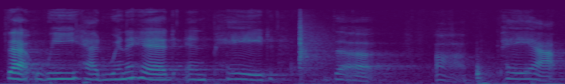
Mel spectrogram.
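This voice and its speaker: A woman on city staff explaining matters to a council in deliberate, halting phrases. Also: medium pitch, a bit bright. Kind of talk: explanatory report to a public meeting. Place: large indoor council chamber. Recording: reverberant hall with faint noise.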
